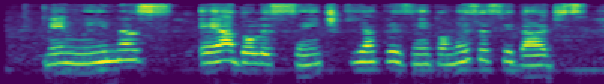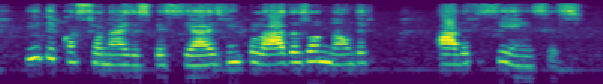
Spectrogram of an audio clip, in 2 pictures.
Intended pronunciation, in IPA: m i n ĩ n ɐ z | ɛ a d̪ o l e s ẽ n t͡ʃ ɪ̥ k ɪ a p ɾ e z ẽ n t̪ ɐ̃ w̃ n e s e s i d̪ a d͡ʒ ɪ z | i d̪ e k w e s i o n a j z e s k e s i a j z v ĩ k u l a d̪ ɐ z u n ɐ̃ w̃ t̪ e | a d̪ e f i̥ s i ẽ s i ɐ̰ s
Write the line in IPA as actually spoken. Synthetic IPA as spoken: m e n ĩ n ɐ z | ɛ a d̪ o l e s ẽ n t͡ʃ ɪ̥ k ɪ a p ɾ e z ẽ n t̪ ɐ̃ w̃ n e s e s i d̪ a d͡ʒ ɪ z | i d̪ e k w a s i o n a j z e s p e s i a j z v ĩ k u l a d̪ ɐ z o n ɐ̃ w̃ d̪ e | a d̪ e f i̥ s i ẽ s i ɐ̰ s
